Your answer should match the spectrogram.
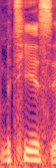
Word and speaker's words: Matthias: It's pronounced both ways, but Matthias is a proper way.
